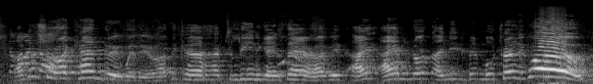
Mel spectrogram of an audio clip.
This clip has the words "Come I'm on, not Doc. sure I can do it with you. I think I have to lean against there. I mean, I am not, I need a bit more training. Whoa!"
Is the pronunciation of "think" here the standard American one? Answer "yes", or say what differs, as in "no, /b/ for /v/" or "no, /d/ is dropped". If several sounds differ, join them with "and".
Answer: yes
